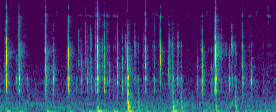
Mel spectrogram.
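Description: Fingertips of both hands type softly in quick taps on a cheap, compact mechanical keyboard with grey and orange plastic keycaps and a hollow plastic case. About nineteen short, bright, clacky key strikes are heard, each ending almost at once, with little low end.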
